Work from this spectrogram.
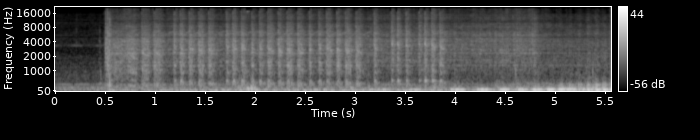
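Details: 2007 Infiniti G35, cold start only: starter churns the engine over rough and uneven with deep rumbling but it never catches; after that it starts normally on the first try.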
